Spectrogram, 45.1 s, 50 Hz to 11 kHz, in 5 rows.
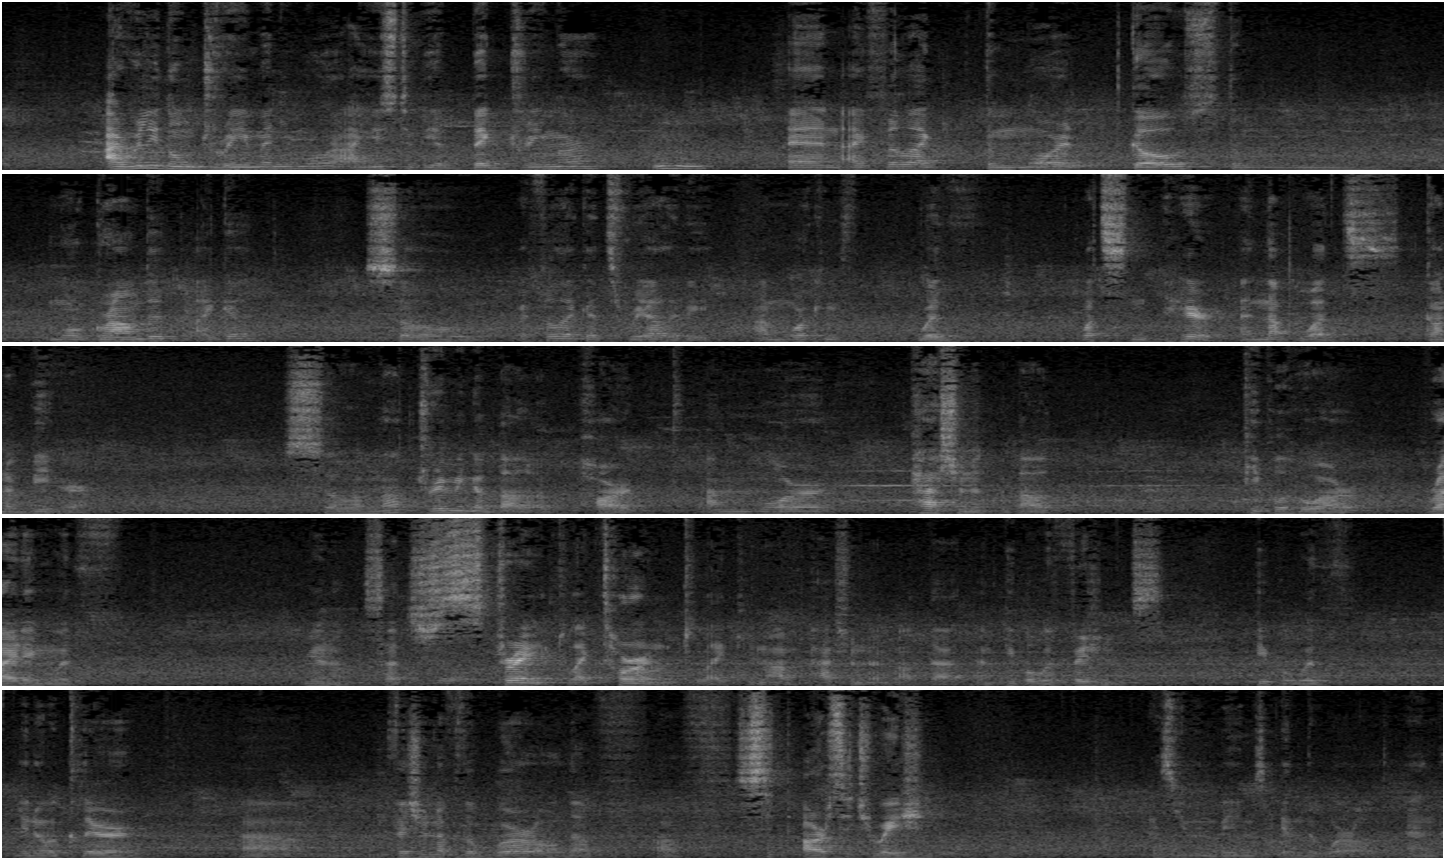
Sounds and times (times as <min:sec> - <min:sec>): Speech: 0:00.6 - 0:08.6, 0:09.3 - 0:10.6, 0:11.3 - 0:15.0, 0:15.8 - 0:18.6, 0:19.8 - 0:24.6, 0:25.8 - 0:27.7, 0:29.0 - 0:34.3, 0:34.9 - 0:35.4, 0:36.1 - 0:36.9, 0:37.6 - 0:42.0, 0:43.2 - 0:45.0.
